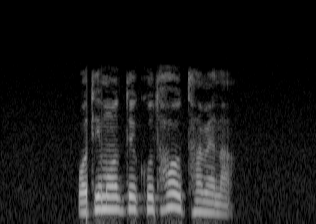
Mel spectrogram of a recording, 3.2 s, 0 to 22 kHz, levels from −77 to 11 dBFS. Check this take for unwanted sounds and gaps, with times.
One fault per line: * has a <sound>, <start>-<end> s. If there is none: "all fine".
all fine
